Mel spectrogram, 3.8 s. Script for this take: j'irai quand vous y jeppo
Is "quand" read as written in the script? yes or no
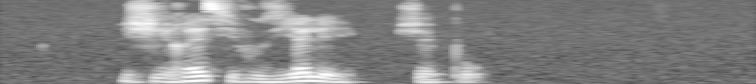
no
